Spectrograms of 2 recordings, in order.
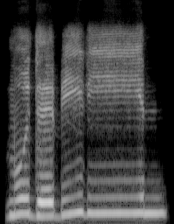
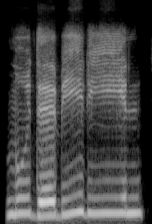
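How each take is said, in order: Both takes have the same delivery.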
